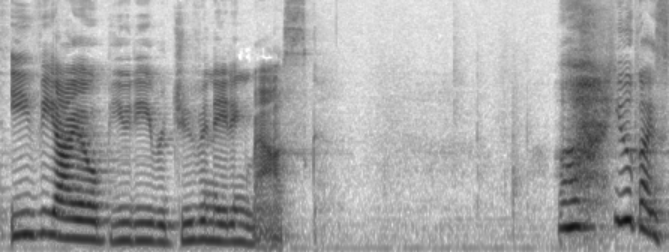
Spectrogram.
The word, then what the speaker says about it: Evio: It's Evio Beauty Rejuvenating Mask.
